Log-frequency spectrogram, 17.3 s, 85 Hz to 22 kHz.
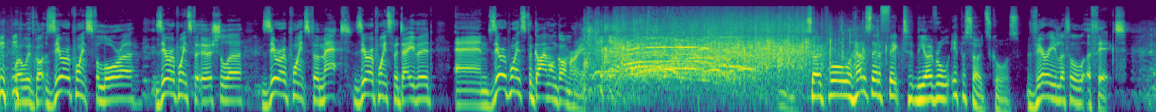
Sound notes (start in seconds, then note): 8.7 cheering, applause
